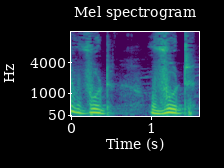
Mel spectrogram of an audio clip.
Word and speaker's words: would: अगली जो मीनिंग है वो इंपॉर्टेंट मीनिंग है, मीनिंग क्या है WOULD, इसे पढ़ते हैं वुड, एल इसमें साइलेंट रहता है।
